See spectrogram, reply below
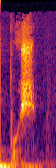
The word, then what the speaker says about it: Puig: Y una de las dos cosas de las que habló el doctor Push es, se escribe Puig, pero se pronuncia Push, por cierto. Para si lo buscan en redes sociales, es Mario Alonso Puig, pero se dice Push.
